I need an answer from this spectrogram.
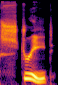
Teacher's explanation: in a word like street, it's next to other consonants, so it stays a hard T.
